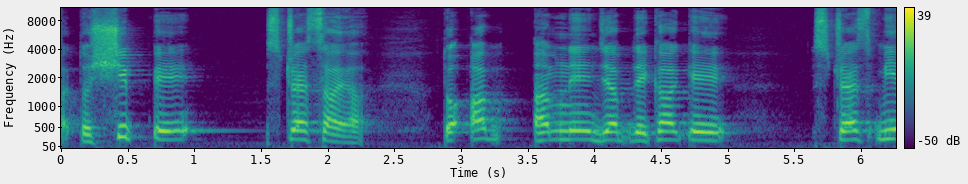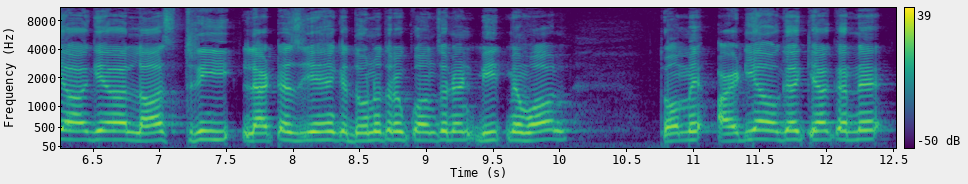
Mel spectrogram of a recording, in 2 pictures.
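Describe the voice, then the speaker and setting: A male English teacher, dictating grammar rules slowly and explaining them in Urdu, spelling words out letter by letter. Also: sits high, darkish tone, clean tone.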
